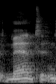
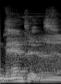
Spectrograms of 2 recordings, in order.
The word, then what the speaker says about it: mantids: He wasn't fucking the mantar, or how do you say, mantars? Or mantars? Centaurs? – Manted. – Mantids. – Mantids.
